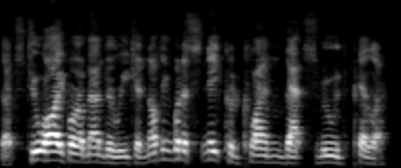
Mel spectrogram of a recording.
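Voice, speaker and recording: A man voicing a shrewd male inquisitor who reasons a case aloud briskly. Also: medium pitch, mellow, natural voice. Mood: reasoning.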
